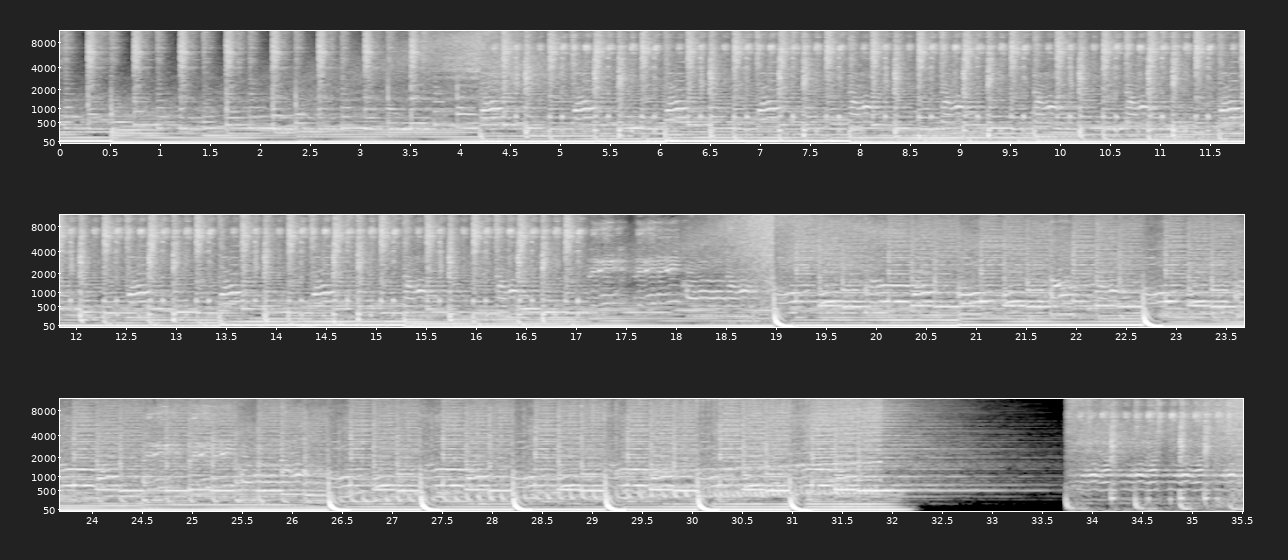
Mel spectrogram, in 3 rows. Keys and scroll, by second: 5.6 ctrl+z, 6.1 ctrl+z, 13.3 Delete, 14.6 Left, 15.7 Escape, 20.8 F3, 22.0 F3, 28.0 Escape.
